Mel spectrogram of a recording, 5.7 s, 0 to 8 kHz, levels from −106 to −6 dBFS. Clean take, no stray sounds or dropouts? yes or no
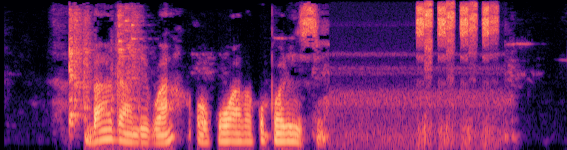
no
